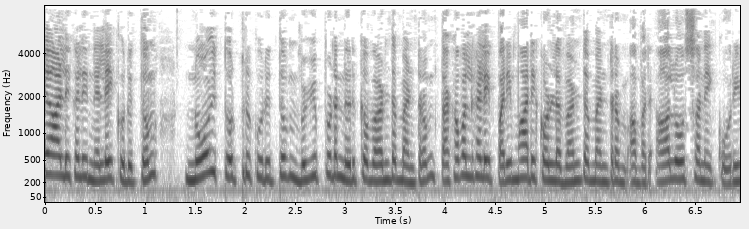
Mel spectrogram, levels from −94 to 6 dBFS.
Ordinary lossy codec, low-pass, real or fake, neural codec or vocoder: none; none; real; none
